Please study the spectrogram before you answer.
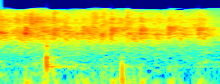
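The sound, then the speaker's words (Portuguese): Applause at a panel discussion after a presenter's talk on setting up centres within institutions, a steady, even wash of clapping with a couple of soft low thumps beneath it. “Vamos aplaudir.”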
